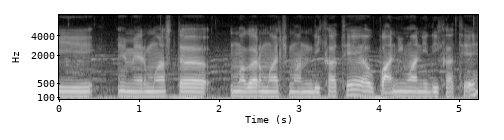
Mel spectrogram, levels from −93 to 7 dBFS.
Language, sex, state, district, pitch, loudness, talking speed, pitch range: Chhattisgarhi, male, Chhattisgarh, Bastar, 120 Hz, -17 LUFS, 160 wpm, 115-125 Hz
